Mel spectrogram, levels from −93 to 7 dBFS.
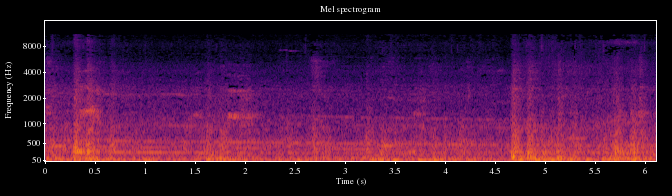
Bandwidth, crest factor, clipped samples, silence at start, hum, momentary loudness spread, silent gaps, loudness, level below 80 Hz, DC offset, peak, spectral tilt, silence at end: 11 kHz; 18 dB; under 0.1%; 0 s; none; 9 LU; none; -32 LUFS; -34 dBFS; under 0.1%; -12 dBFS; -8 dB/octave; 0 s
